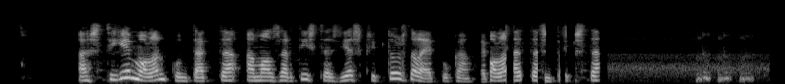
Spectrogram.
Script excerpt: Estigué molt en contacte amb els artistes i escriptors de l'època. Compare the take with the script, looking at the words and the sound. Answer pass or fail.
fail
